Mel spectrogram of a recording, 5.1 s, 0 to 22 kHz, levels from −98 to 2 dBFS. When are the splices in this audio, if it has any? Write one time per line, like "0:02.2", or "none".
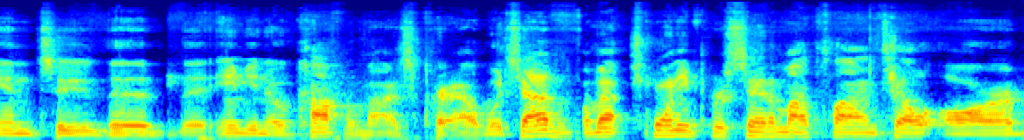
0:00.9
0:03.0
